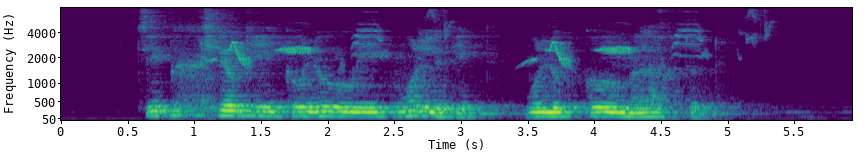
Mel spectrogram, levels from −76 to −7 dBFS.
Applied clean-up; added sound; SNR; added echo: none; Bird; 13 dB; reverberation time 0.9 s.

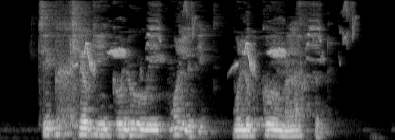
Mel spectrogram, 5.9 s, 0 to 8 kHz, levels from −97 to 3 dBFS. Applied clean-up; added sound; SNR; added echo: classical method WPE with log-MMSE.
